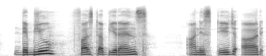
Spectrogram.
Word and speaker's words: debut: डेब्यू first appearance on stage are इन any event. अब देखिए T silent यहाँ पढ़ेंगे, डेब्यू, ठीक है, यानी पहला प्रदर्शन।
